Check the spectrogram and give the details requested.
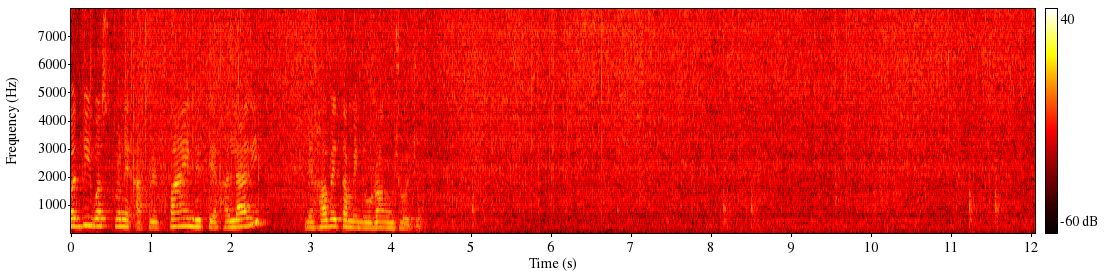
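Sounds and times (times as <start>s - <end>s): paste sizzling in a frying pan: 0.0s - 12.0s
spatula stirring in pan: 4.5s - 12.0s.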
